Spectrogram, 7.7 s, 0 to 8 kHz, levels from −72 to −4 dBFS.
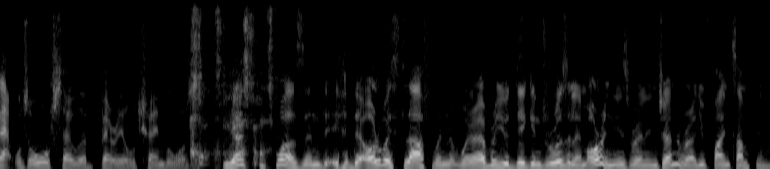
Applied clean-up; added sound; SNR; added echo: neural mask model RNNoise.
